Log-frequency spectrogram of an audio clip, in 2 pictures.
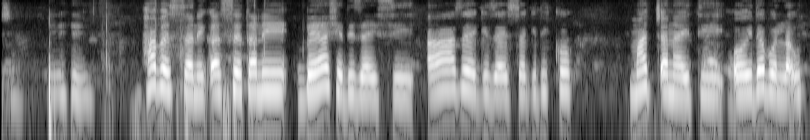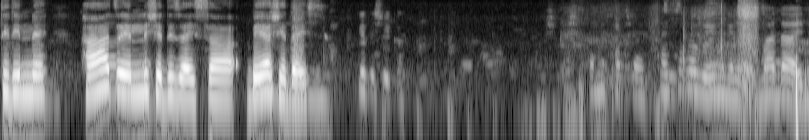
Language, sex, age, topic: Gamo, female, 36-49, government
